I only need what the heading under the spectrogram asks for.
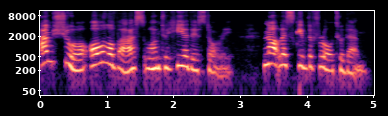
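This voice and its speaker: A woman finance lecturer hosting an interview, speaking in a slow, measured and formal way over a video call. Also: on the high side, lively intonation. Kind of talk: scripted introduction and interview questions.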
